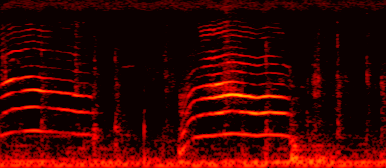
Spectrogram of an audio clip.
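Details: Cat passing by the edge of a house, meowing to beg for food: two clear harmonic meows, a shorter one followed after a brief pause by a longer one that rises and then holds steady, over low background hum.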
